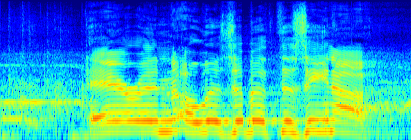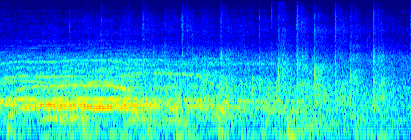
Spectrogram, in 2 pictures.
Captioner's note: cheering and applause; cheering and applause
